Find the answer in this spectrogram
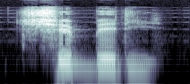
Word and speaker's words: Chigbity: of the city is chip bitty so the G is silent just like in the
